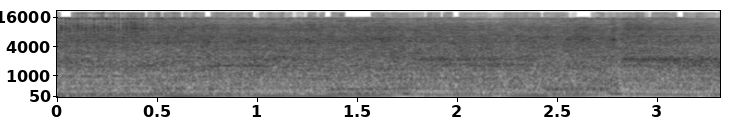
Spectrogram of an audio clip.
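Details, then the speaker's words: Mitsubishi Evo, turbo, with a downpipe and blow-off valve, untuned: revs climb, then a sharp airy hiss as the blow-off valve vents on throttle close, dropping back to a smooth, steady idle. "can hear the blow-off valve. And obviously after it blows off, you can hear it levels out and idles fine again."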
